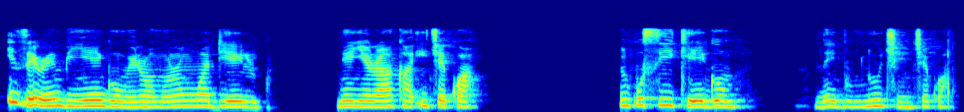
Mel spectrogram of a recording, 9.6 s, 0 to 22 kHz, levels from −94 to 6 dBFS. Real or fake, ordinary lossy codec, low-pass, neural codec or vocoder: real; none; none; none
